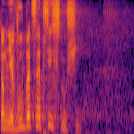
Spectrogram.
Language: Czech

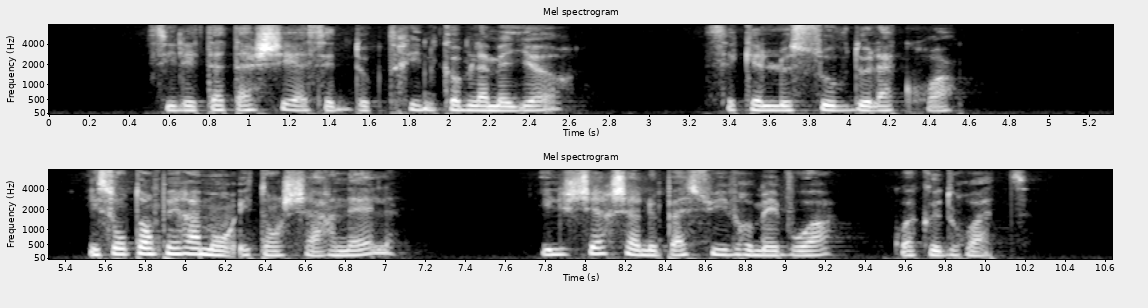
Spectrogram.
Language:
French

